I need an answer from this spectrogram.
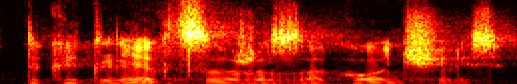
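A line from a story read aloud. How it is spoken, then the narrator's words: Muttered. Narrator (Russian): пробормотал Михаил Васильевич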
